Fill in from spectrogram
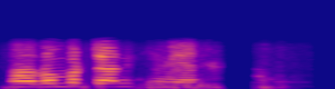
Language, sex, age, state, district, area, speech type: Tamil, female, 60+, Tamil Nadu, Ariyalur, rural, conversation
